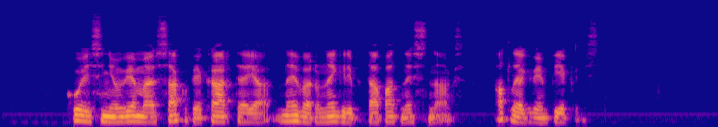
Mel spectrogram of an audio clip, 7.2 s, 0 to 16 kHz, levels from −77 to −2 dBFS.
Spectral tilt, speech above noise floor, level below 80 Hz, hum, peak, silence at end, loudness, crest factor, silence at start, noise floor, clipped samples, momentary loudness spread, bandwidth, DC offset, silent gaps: -6 dB/octave; 43 dB; -60 dBFS; none; -8 dBFS; 1.35 s; -26 LUFS; 20 dB; 0.7 s; -68 dBFS; under 0.1%; 10 LU; 9.6 kHz; under 0.1%; none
